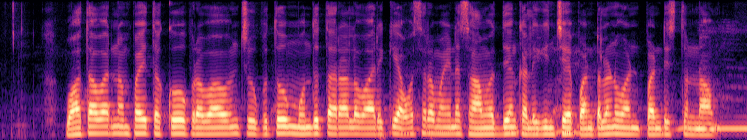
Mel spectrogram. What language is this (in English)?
Telugu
